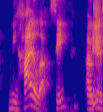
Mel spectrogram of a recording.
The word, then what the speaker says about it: Mihaela: And I don't want to pronounce her name incorrectly because it is not, is it Mihaela? How do you pronounce it in your language? Mihaela. Mihaela.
